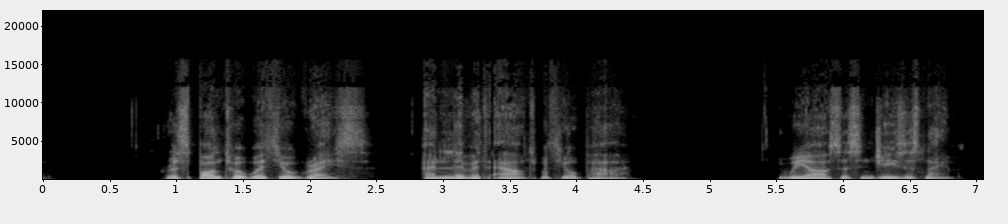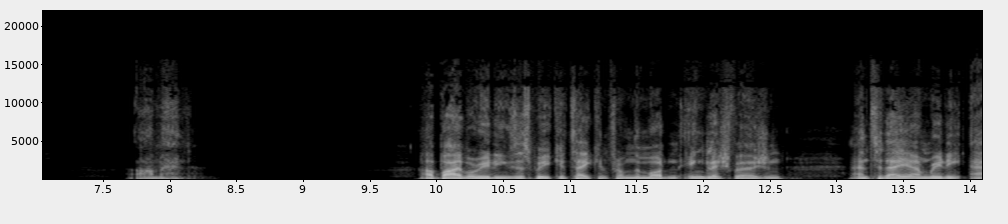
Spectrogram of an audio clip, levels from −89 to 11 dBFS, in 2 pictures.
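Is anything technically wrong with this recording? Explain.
Yes. At 10.25 to 10.27 s, just before "readings this week are", a lost packet was rebuilt from error correction. The 20 ms patch sounds briefly rough and noisy, which fits a single lost packet.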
